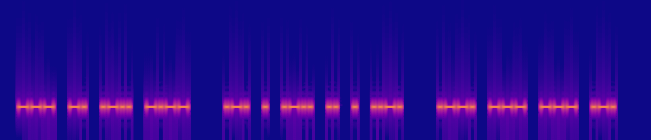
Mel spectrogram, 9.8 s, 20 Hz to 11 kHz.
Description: Morse code, heard as a keyed tone, about 25 wpm, spaced as for 20 wpm, 700 Hz. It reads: ONLY RELIEF POOR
